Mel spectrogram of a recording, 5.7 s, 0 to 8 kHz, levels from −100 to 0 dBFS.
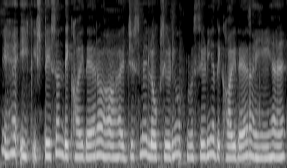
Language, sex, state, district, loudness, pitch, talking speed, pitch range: Hindi, female, Bihar, Lakhisarai, -28 LUFS, 215 Hz, 165 wpm, 210-240 Hz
